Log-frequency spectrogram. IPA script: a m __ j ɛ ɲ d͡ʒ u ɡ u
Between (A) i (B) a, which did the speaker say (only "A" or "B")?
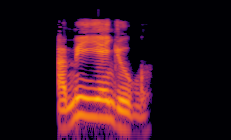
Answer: A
